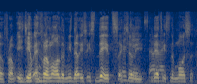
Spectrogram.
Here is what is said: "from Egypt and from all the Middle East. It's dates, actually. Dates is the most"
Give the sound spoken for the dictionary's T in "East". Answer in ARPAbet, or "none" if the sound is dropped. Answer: none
